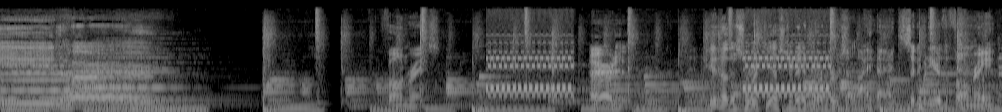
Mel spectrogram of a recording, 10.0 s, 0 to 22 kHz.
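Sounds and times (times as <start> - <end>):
telephone ring: 4.8 - 5.9, 7.4 - 8.9.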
